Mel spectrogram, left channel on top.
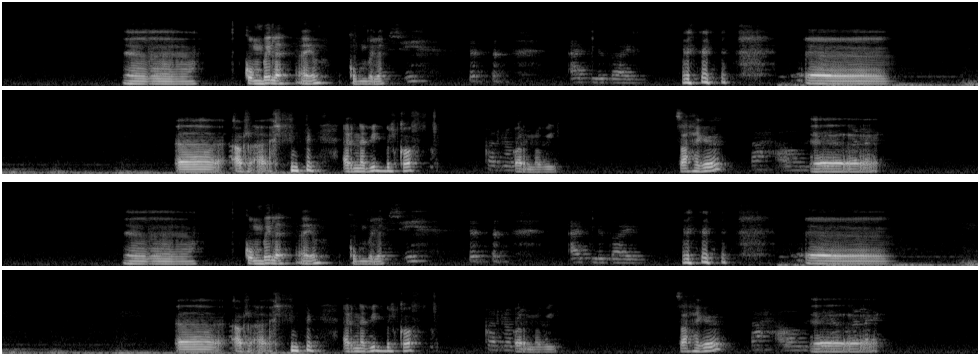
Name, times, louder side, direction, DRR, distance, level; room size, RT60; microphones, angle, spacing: voice 1, 1.2-2.0 2.4-3.8 6.8-7.1 7.4-7.7 7.9-8.9 11.5-13.9 14.9-15.3 16.5-17.0 17.8-18.5, left 3 dB, 30° left, 0.5 m, -24 dB
voice 2, 3.7-4.4 4.7-5.4 5.7-6.4 14.6-15.1 17.3-18.5, right 1 dB, 15° right, 3.4 m, -42 dB
sound 1, 7.7-13.9, right 1 dB, 65° right, 1.5 m, -43 dB
19.0 x 7.8 x 2.5 m
head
